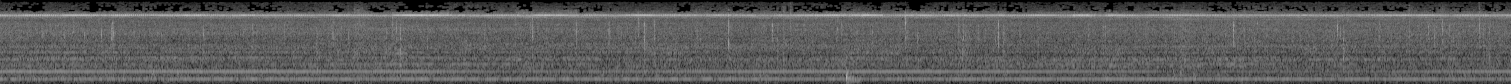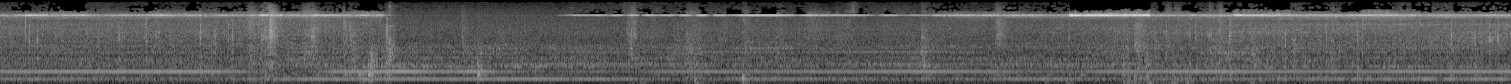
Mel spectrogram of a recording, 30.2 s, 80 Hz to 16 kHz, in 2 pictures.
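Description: Electric motors and gearing of two Aristo-Craft E8/E9 G-scale model diesel locomotives humming steadily with a held tone as they run along the track, with a few light clicks from the wheels and couplers.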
